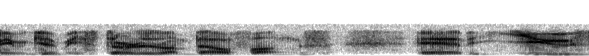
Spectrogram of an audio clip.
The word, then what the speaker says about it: Baofeng: And don't even get me started on Baofungs. And you said it correctly. Baofeng rhymes with cow dung.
